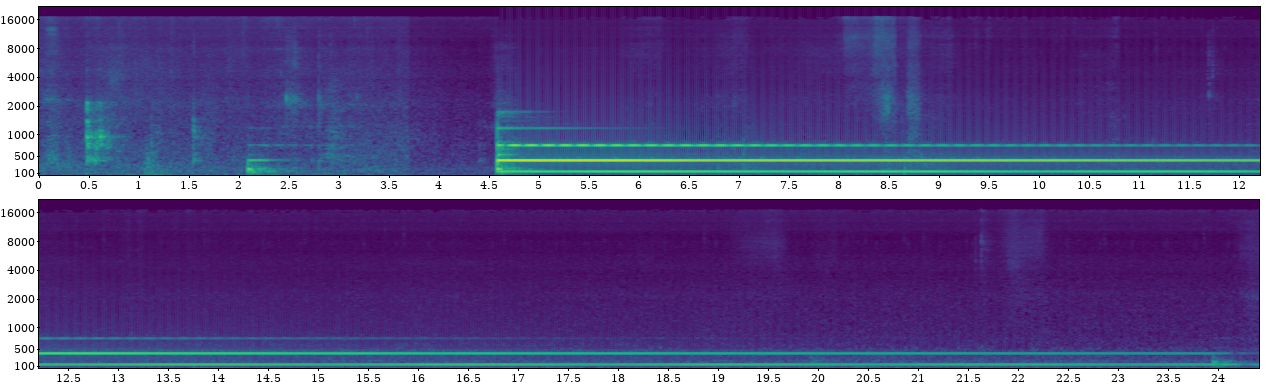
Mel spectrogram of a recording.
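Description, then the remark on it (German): A meditation bell is struck once after some brief clatter, ringing out with a warm, steady hum and overtones that slowly fade over about twenty seconds. “Und es ist so schön, dass man nochmal eine Glocke hört.”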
